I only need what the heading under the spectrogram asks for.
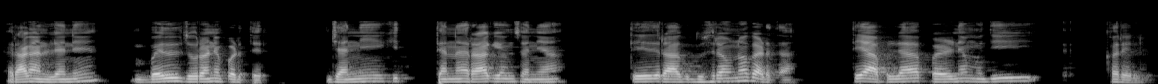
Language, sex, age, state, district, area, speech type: Marathi, male, 18-30, Maharashtra, Wardha, urban, spontaneous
